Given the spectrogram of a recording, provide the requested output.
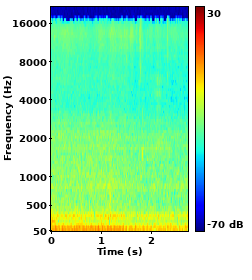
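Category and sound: vehicle, car engine starting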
